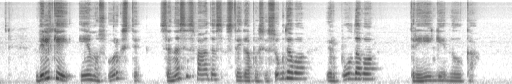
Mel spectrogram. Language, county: Lithuanian, Kaunas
